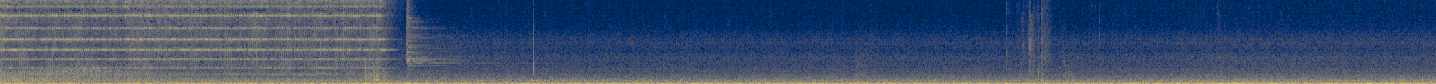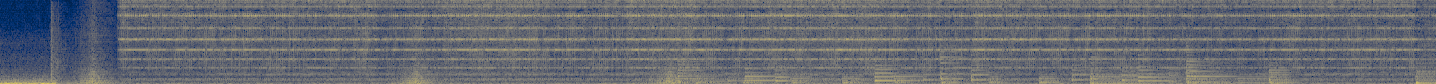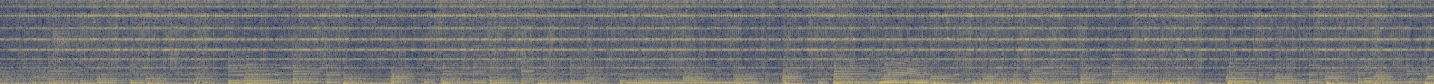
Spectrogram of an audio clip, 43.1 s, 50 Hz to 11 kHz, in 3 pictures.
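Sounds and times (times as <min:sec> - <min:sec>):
high-pitched electronic ringing: 0:00.0 - 0:04.7, 0:15.6 - 0:43.0
heavy low rumble: 0:00.0 - 0:14.9.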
